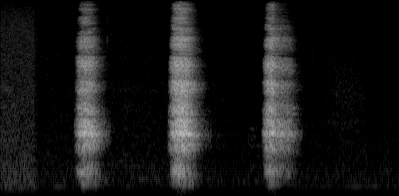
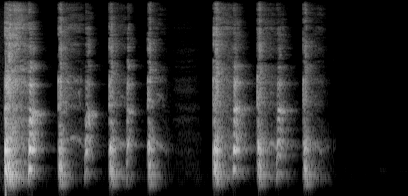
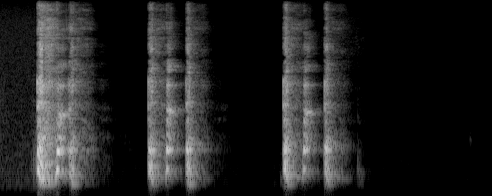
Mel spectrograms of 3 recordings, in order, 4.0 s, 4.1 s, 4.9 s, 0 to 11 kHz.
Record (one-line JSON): {"exhalation_length": "4.0 s", "exhalation_amplitude": 13371, "exhalation_signal_mean_std_ratio": 0.31, "cough_length": "4.1 s", "cough_amplitude": 29203, "cough_signal_mean_std_ratio": 0.35, "three_cough_length": "4.9 s", "three_cough_amplitude": 27720, "three_cough_signal_mean_std_ratio": 0.31, "survey_phase": "beta (2021-08-13 to 2022-03-07)", "age": "45-64", "gender": "Female", "wearing_mask": "No", "symptom_none": true, "smoker_status": "Never smoked", "respiratory_condition_asthma": false, "respiratory_condition_other": false, "recruitment_source": "REACT", "submission_delay": "1 day", "covid_test_result": "Negative", "covid_test_method": "RT-qPCR"}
